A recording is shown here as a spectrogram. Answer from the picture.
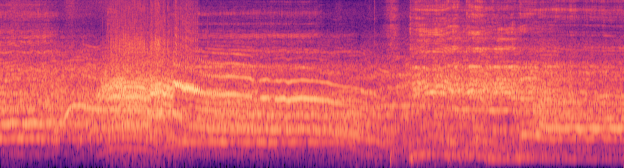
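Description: Live concert opening music through a loud PA: sustained tones with pitch glides that rise about a second in and fall away near four seconds, with a crowd cheering and whooping over it, loudest between one and two seconds in.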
